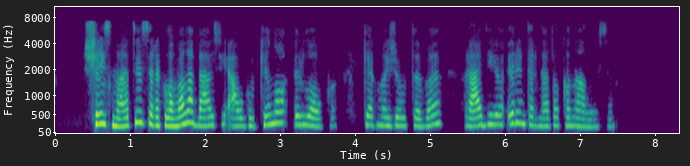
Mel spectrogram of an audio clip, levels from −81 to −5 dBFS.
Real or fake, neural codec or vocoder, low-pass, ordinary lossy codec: fake; codec, 16 kHz, 2 kbps, FreqCodec, smaller model; 7.2 kHz; MP3, 48 kbps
